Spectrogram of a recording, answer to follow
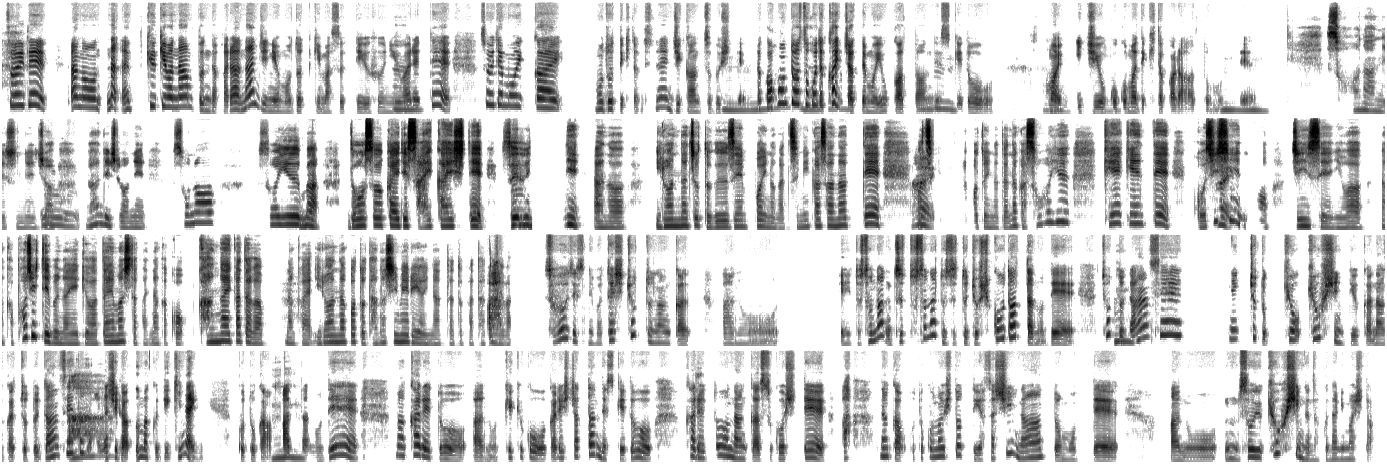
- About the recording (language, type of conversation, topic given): Japanese, podcast, 偶然の出会いから始まった友情や恋のエピソードはありますか？
- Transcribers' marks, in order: none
